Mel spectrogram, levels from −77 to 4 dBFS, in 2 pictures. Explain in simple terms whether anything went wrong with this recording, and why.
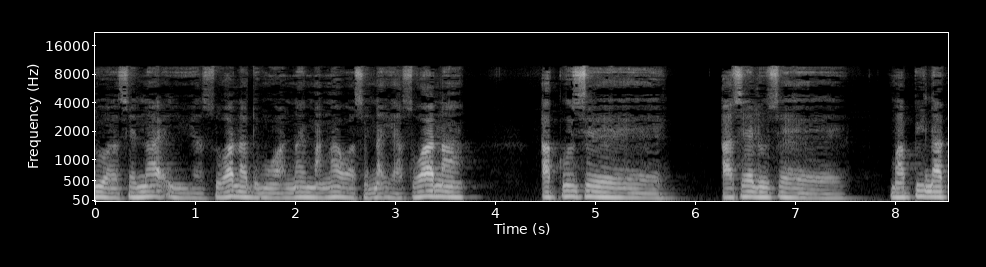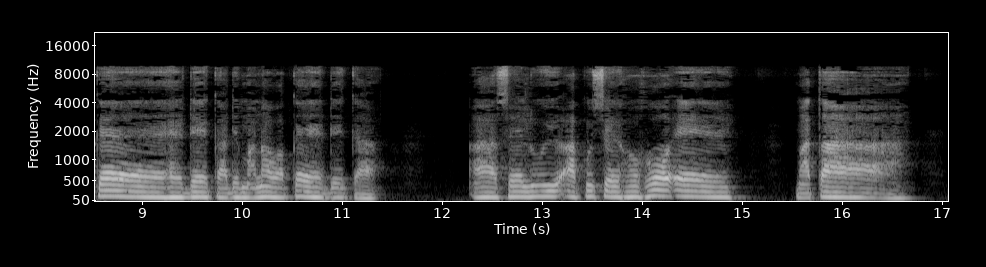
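Something did go wrong, and it lasts the whole speech clip. The sound is dull and smeared. Nothing is heard above about 9.8 kHz, so the crisp top end is simply missing. The hiss of s and sh sounds turns fizzy or warbly. This is likely AAC compression, squeezed hard to save space. The encoder throws away the detail it thinks you won't miss. At this setting you clearly do.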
